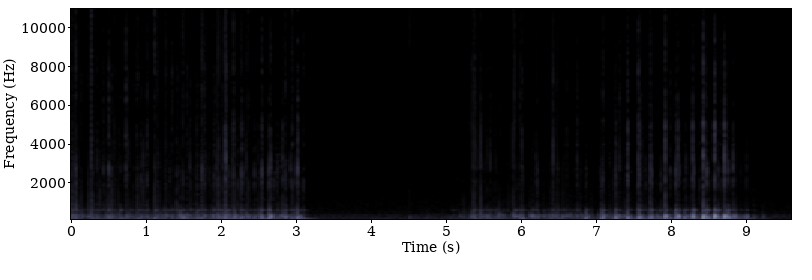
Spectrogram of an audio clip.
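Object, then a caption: Woven metal mesh microphone grille. Long matte acrylic nails on both hands scratch and tap the bare black woven metal mesh grille of a Blue Yeti microphone's hollow dome, with no cover on it. Dense, uneven bursts of close, boomy scratching and clicking fill the first three seconds, fall to a quiet, sparse stretch, then return and build louder toward the end before fading.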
